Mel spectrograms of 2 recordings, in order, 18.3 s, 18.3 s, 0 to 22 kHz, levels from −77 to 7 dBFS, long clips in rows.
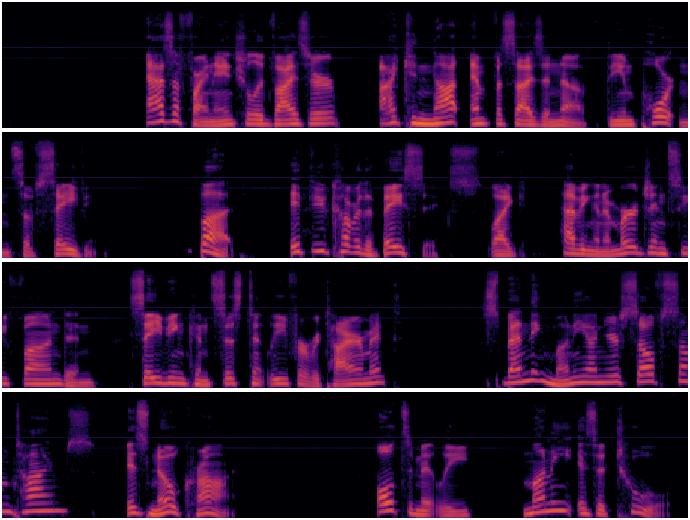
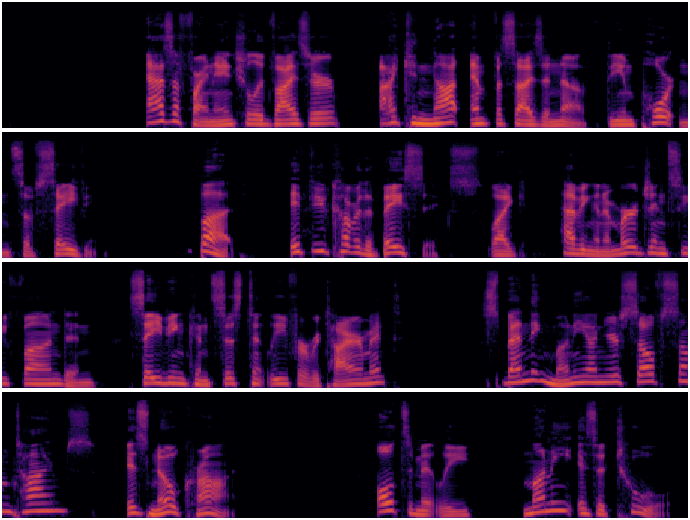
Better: second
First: high-pitched whine; faint; throughout; 5 kHz, 30 dB below the speech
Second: none

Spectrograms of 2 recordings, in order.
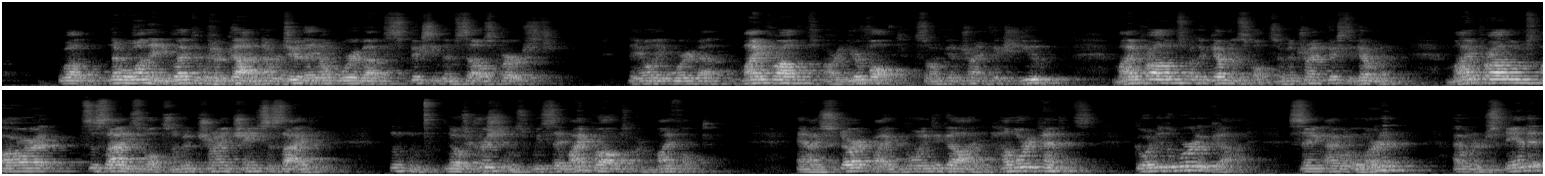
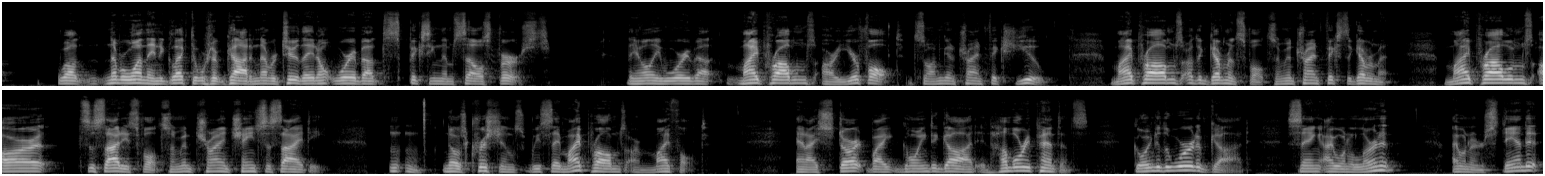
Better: second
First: off-mic speech; far // room echo; noticeable; dies away in 0.7 s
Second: none

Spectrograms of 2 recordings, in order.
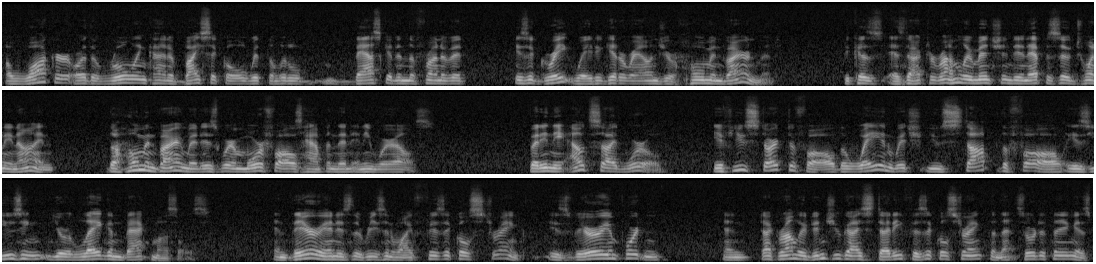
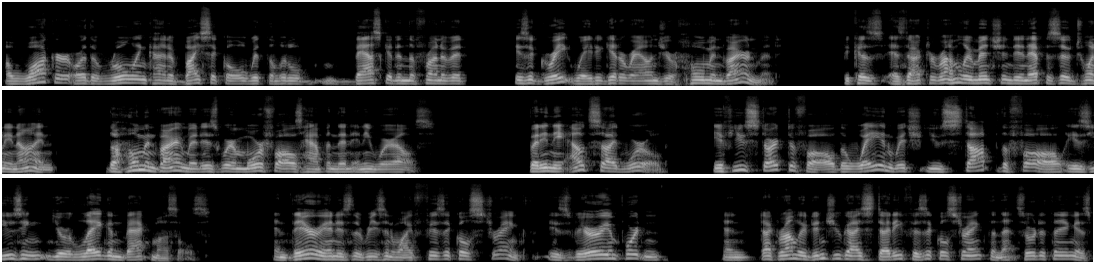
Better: second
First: hiss; noticeable; throughout; 20 dB below the speech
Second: none

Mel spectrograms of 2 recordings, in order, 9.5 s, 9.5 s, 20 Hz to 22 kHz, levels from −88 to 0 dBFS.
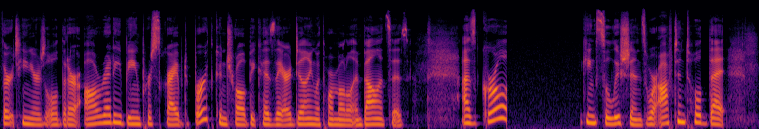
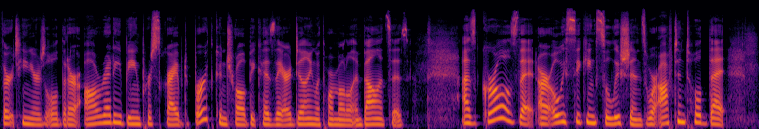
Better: second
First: audio cutting out; at 6.5 s for 1 s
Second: none

